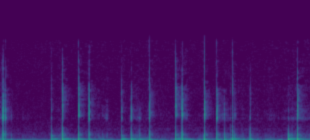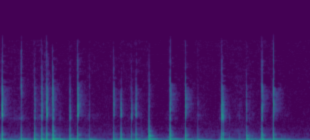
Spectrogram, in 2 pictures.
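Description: Fingertips tap and scratch on a bowl made from coconut shell, producing a rapid, uneven series of short, dry clicks with a hollow low thump and a bright top. Faint scratching fills the gaps between taps, and each hit dies away almost instantly.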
